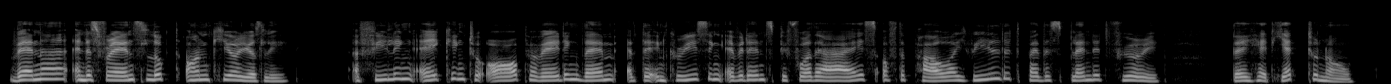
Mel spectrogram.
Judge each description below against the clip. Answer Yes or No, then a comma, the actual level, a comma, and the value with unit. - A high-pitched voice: Yes, high, 195 Hz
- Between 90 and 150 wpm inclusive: Yes, average, 145 wpm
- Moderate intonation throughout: Yes, average, 3.3 semitones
